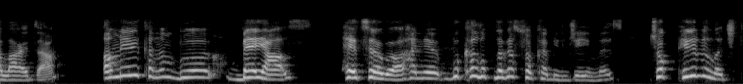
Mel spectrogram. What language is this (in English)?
Turkish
